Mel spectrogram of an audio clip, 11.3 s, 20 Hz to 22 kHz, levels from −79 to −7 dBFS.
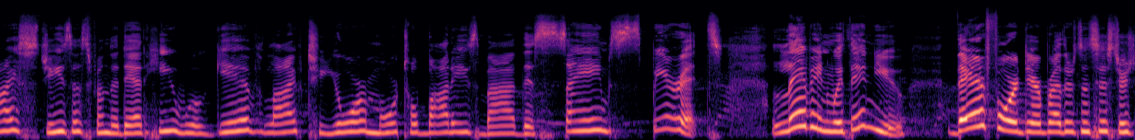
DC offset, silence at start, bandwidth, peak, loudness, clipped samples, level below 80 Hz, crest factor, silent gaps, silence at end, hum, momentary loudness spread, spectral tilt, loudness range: under 0.1%; 0 s; 15 kHz; -6 dBFS; -25 LUFS; under 0.1%; -78 dBFS; 20 dB; none; 0 s; none; 12 LU; -3.5 dB/octave; 7 LU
